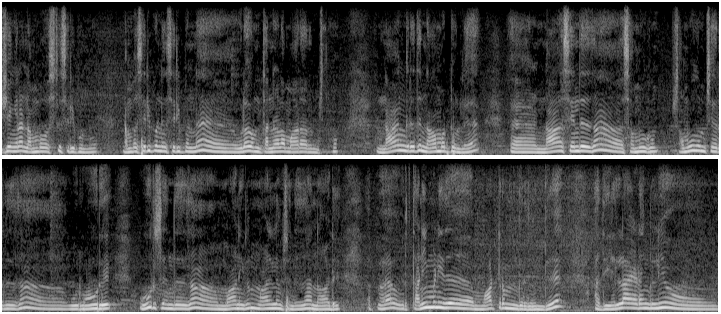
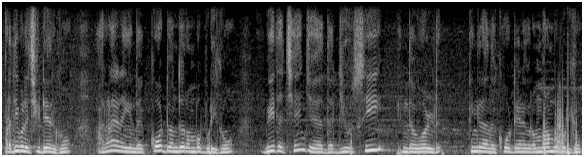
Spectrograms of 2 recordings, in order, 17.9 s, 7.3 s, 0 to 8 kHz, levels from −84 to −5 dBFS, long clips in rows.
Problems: constant background noise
